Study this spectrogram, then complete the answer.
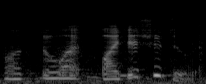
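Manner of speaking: put-on a lost kid looking around; small confused child calling out; Rad the kid. GM voices Rad.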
